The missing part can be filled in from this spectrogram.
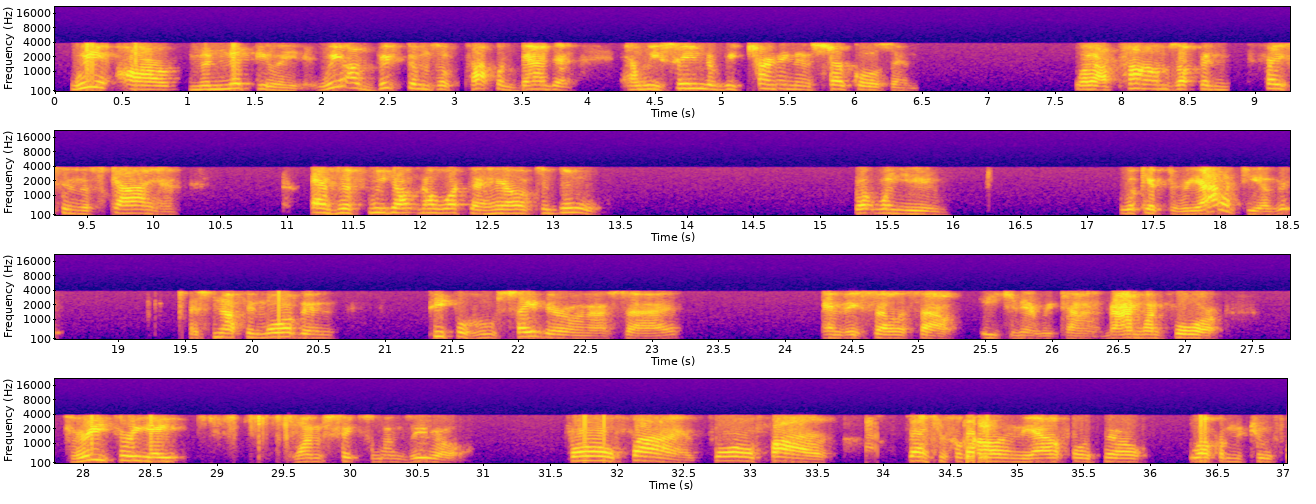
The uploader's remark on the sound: LIVE and call-in broadcast which reviews, analyzes and discusses the major political events and consequences in America.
